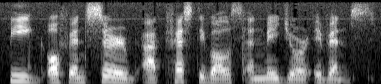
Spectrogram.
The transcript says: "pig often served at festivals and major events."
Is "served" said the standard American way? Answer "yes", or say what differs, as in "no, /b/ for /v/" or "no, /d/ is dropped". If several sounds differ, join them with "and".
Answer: yes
